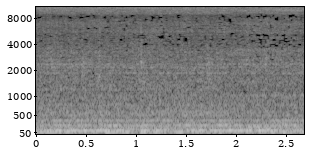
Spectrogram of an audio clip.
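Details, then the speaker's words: Aspen air handler blower motor with the outdoor unit running; the blower kicks on briefly when the relay wire is wiggled, then slows and stops. There is voltage to the coil, but the small blower relay has failed; low hum with faint flutter, no fan rush. "Oh, now the blower's kicked on. Notorious for failing. Oh, blower slowed back down. It stopped again. So we got voltage to the coil, but this little relay has failed."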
